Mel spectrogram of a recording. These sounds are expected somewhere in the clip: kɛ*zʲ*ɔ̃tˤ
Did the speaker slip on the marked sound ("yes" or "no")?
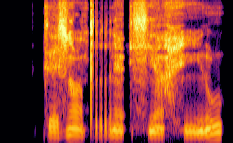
yes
